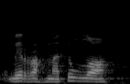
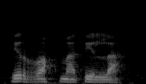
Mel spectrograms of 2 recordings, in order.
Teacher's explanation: tarkik itu adalah dibaca tipis karena sebelum lafadz Allah itu didahului dengan huruf yang berharokat kasroh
